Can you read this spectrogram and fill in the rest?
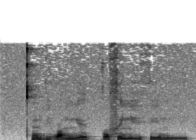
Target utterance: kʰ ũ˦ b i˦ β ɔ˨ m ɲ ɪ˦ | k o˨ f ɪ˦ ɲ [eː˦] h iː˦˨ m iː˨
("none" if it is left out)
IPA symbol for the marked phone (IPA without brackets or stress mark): iː˦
